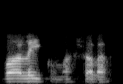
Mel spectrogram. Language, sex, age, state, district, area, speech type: Kashmiri, male, 45-60, Jammu and Kashmir, Srinagar, urban, conversation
